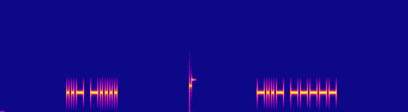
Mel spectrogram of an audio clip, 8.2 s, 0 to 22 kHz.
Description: Morse code, heard as a keyed tone, about 25 wpm, 700 Hz. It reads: U6 X0
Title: Single-Letter Single-Number 25wpm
